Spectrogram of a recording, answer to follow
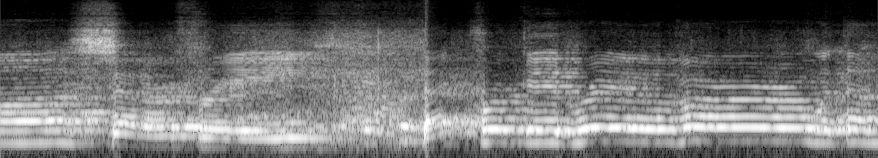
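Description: A man singing a folk song chorus in a lone voice, drawing out long held notes.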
